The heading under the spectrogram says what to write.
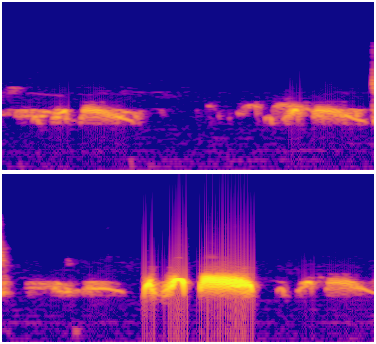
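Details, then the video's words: Spotted dove cooing in the Thổ-voice style, played to spur newly caught captive doves to call and fight: soft low coos, then a loud pair of short hooked notes and a long, slightly tremulous coo. "Tiếng chim cu gáy thúc gù + thúc đấu đủ bài giọng THỔ giúp bổi nhanh nổi"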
